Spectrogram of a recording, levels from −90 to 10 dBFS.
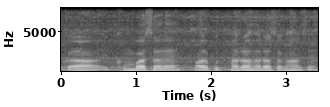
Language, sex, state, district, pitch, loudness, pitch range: Hindi, male, Bihar, Kishanganj, 140 Hz, -17 LUFS, 135-150 Hz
